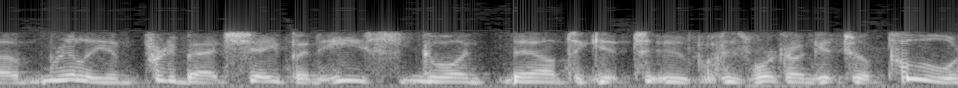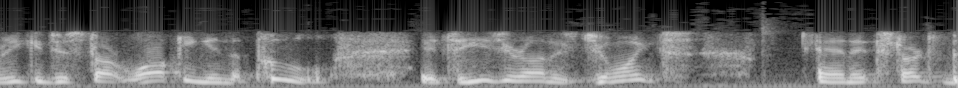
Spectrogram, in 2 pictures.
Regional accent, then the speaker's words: the South, United States; Well, I'm from the South.

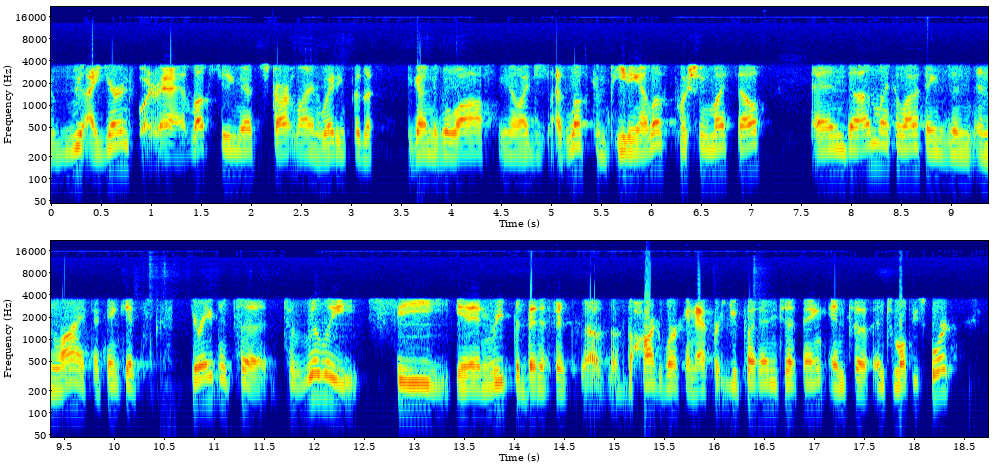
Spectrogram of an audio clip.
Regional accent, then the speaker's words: Texas, United States; Actually, I grew up in Texas, and no, I did play baseball, football, basketball, soccer.

